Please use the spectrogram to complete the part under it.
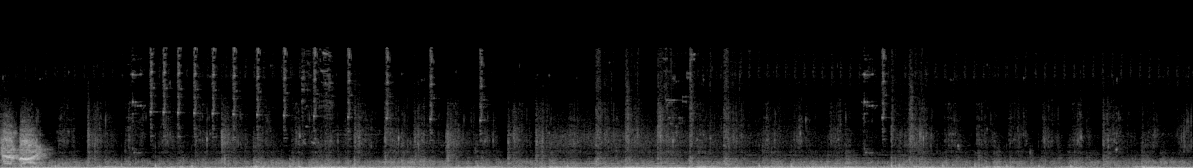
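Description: Footsteps crunch on gravel and dirt.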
